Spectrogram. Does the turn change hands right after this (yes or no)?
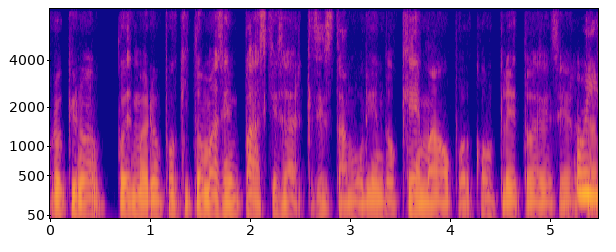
yes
